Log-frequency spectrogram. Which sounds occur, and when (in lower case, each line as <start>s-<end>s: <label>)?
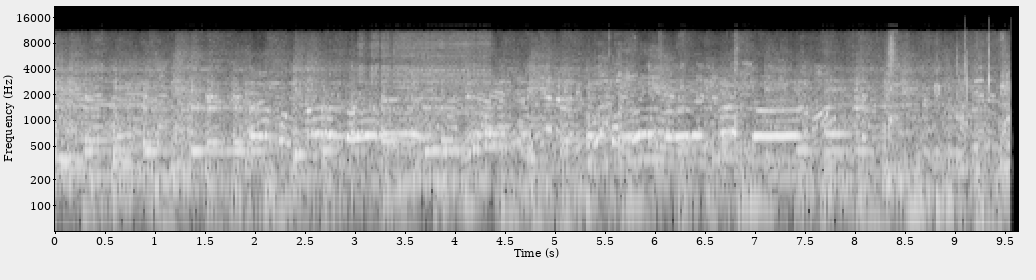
0.0s-9.5s: music
0.0s-9.5s: speech noise
1.9s-3.6s: shout
5.4s-7.4s: shout
8.2s-8.3s: generic impact sounds
9.0s-9.1s: tick
9.2s-9.3s: tick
